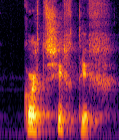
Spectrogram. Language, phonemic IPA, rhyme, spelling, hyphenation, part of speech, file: Dutch, /ˌkɔrtˈsɪx.təx/, -ɪxtəx, kortzichtig, kort‧zich‧tig, adjective, Nl-kortzichtig.ogg
- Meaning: shortsighted, blinkered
